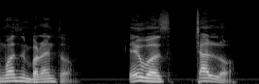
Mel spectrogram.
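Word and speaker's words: Calloo: name because it's spelled How is it spelled? C-A-L-L-O-O. C-A-L-L-O-O. And it's Kalu. Chalo?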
